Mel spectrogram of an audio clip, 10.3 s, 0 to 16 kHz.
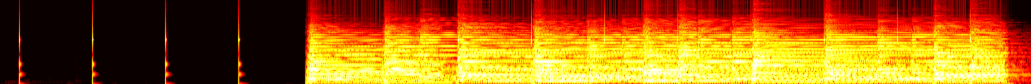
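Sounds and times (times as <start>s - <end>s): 
guitar strumming A and E chords: 3.1s - 10.3s.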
